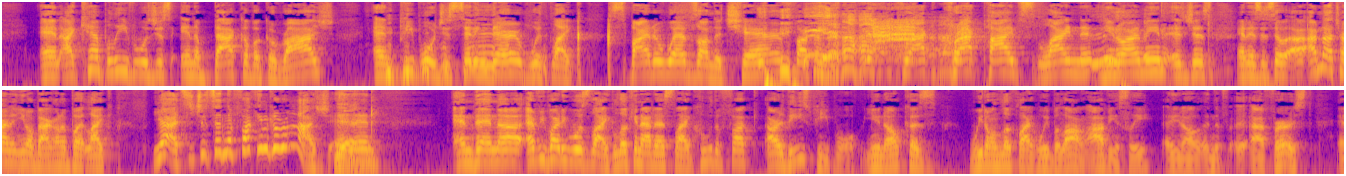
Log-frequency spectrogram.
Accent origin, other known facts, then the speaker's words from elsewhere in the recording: Taiwan; English is a second language; now in United States; I'm from Taiwan.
